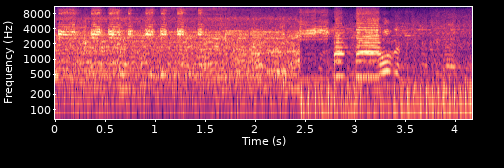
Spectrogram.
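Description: Busy street at night: crowd chatter over motor traffic, with vehicle horns tooting repeatedly in the first second or so and a longer horn tone about three seconds in.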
